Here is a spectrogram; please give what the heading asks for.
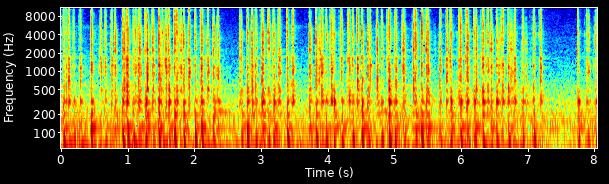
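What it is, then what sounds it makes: Mechanical keyboard with PBT plastic keycaps. Fingertips type continuously on a full-size Ducky One 2 mechanical keyboard with a white case, MX Brown switches and custom artisanal PBT plastic keycaps. The result is a dense run of crisp, bright key clacks with a low thock under each stroke, and brief pauses near 2.5 and 7.3 seconds.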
